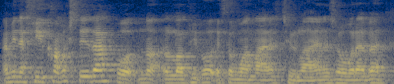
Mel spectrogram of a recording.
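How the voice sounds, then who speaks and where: A man's voice: mid-range voice, rapid-fire. Aussie guy hosting a pod in a comedy club, keeps restarting, swears a lot, roomy sound. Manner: excitable, stammering restarts, swears freely. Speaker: podcast host. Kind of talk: casual chat. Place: comedy club after a show. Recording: echoey room with faint noise.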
